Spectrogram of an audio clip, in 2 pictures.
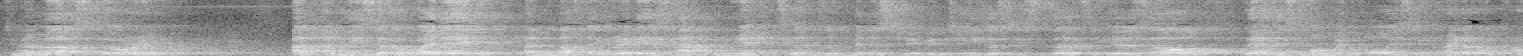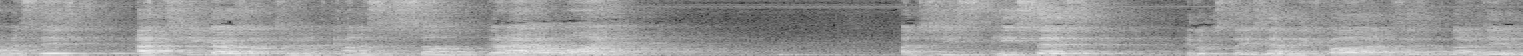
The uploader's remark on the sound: Sorry for the poor recording quality.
